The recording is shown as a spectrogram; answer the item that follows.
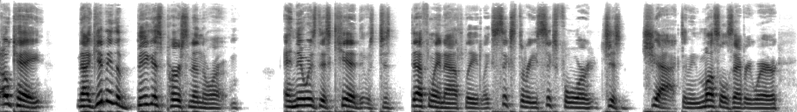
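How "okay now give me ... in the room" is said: ordinary talk, nothing marked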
